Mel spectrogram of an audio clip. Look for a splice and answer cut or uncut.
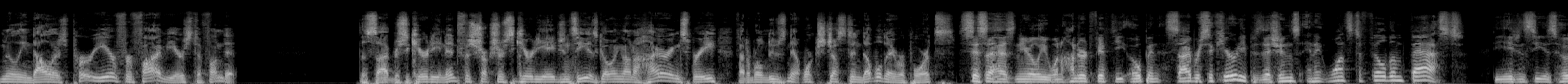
uncut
